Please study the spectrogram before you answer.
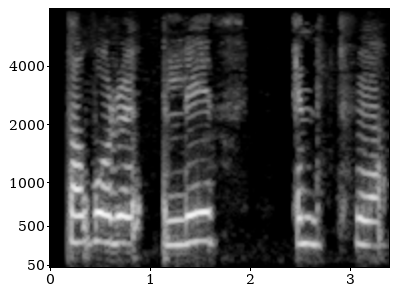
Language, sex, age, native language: Icelandic, female, 6, Icelandic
